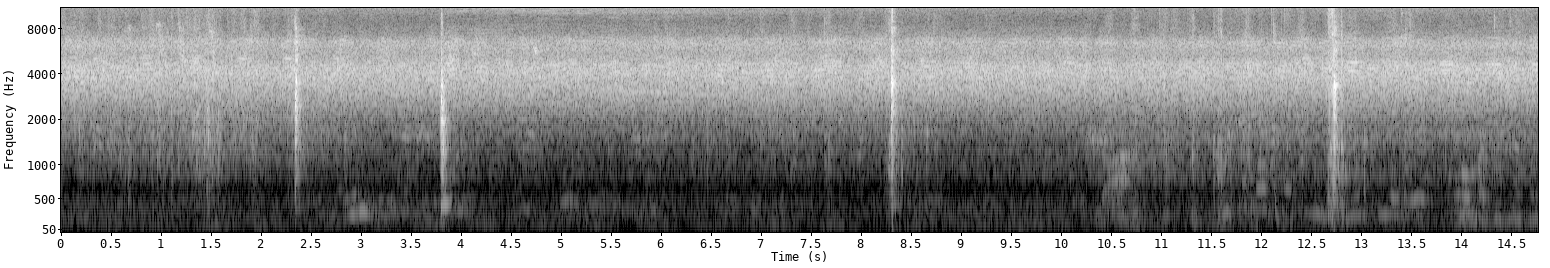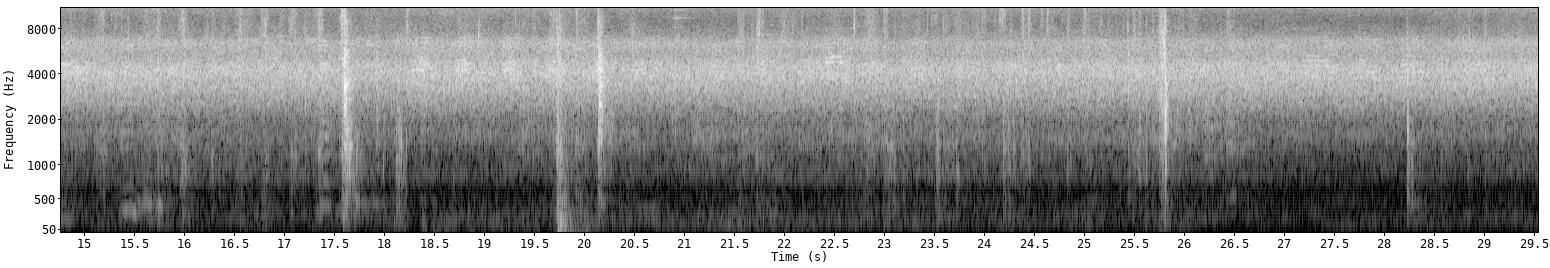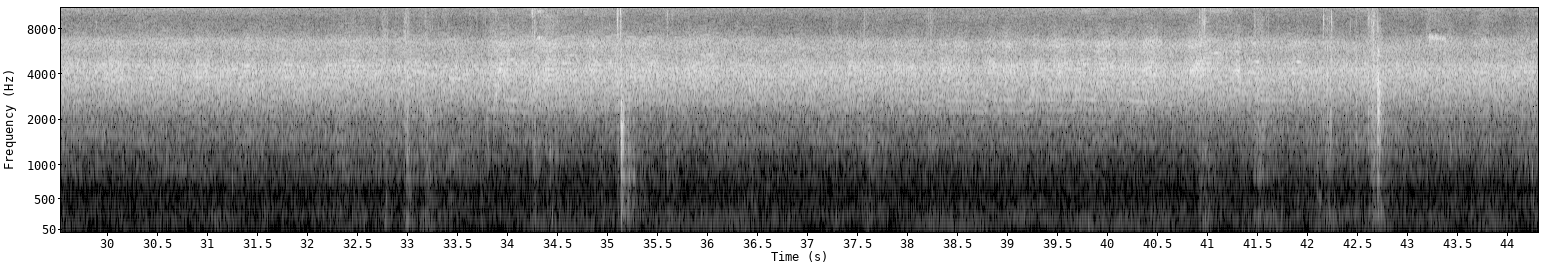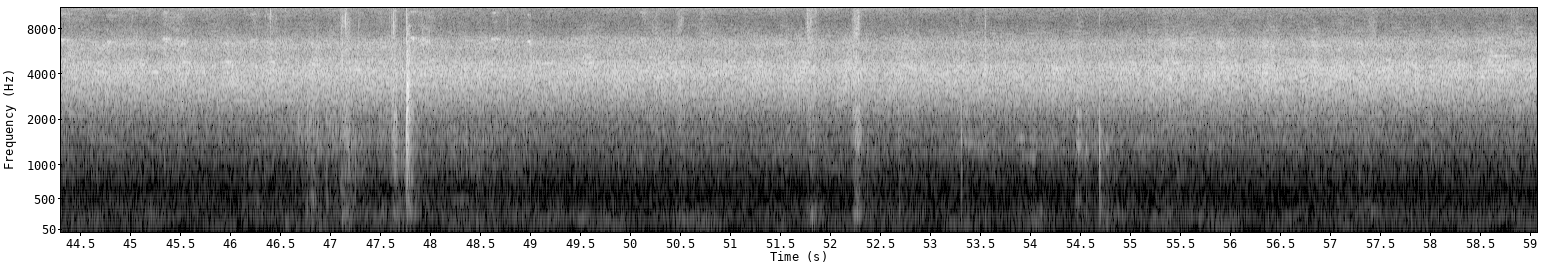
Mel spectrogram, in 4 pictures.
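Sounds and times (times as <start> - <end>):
food sizzling on griddle: 0.0 - 59.0
utensil clicking against pan: 11.3 - 13.5.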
